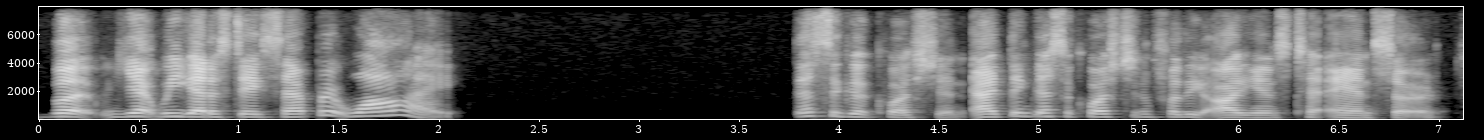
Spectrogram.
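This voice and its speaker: A woman's voice: mid-range voice, normal speed, a bit bright. A woman hosting a casual interview in a chummy, emphatic way, often repeating phrases for emphasis. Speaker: interview show host.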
